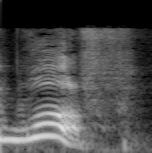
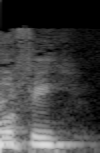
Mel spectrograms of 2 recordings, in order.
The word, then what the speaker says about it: Wolfe: Then we got James Ray Wolfe. I imagine that's how you pronounce it correctly. W-O-L-F-E, not right. Wolfie. No, it's Wolf.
